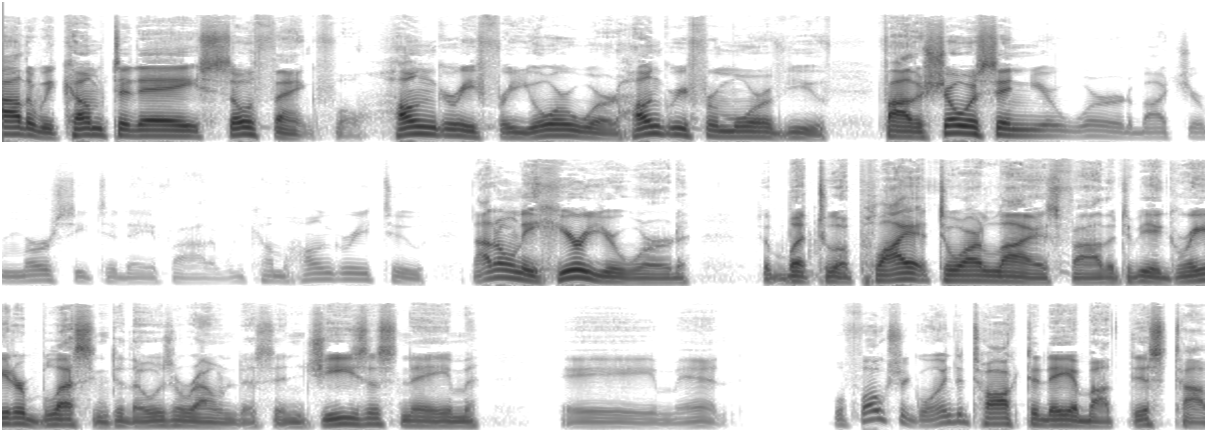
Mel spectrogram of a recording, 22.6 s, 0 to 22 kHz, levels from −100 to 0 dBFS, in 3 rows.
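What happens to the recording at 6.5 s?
Right around there you're hearing zipper noise, running from about 6.27 to 6.66 s. The level gets pulled down by roughly 25 dB, but instead of gliding it drops in hard 1 dB steps, at something like 40 steps a second, with no smoothing between them. Every step leaves a tiny click, so while the speech fades you get that fast ticking, zippery texture riding on top of it.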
